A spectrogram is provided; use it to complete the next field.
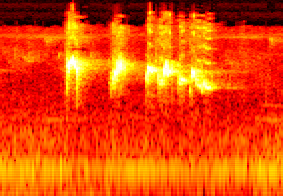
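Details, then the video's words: A Red-whiskered bulbul delivers one quick phrase: a sharp bright note, a second slurred note, then a rapid descending run of warbled notes, over a low hum. "Tiếng chim chào mào chuẩn"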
